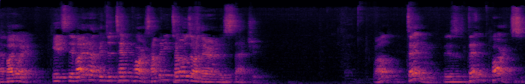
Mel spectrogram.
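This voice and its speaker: Speaking at a moderate pace with long, frequent pauses, a man uses a non-native accent and a high pitch with very wide pitch swings. Audible room echo surrounds his voice. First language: not English. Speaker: preacher. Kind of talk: lecture. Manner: animated.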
